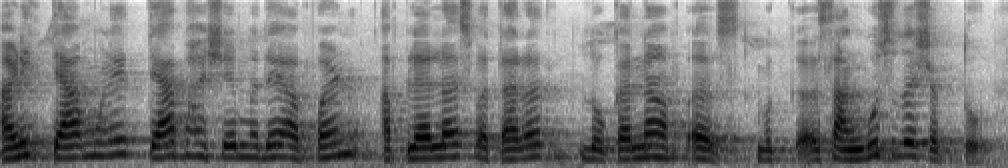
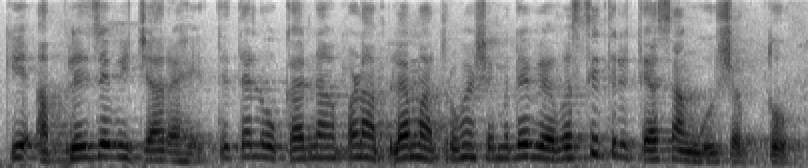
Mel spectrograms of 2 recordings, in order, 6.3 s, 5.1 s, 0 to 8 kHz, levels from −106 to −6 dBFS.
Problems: none marked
